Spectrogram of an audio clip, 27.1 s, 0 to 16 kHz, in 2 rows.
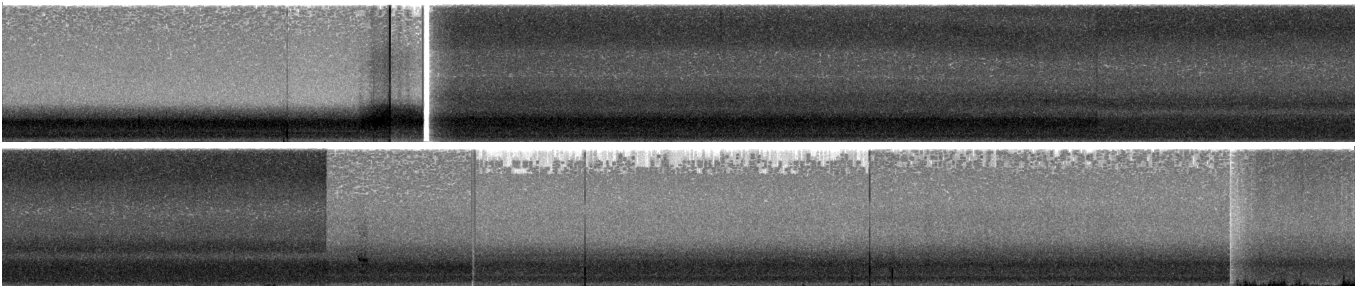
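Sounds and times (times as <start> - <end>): river water rushing: 4.3 - 25.8.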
